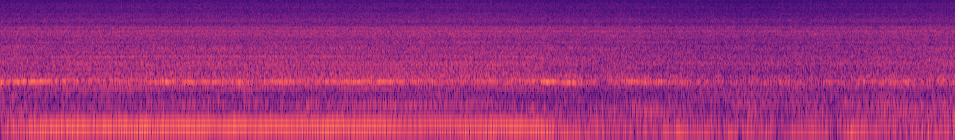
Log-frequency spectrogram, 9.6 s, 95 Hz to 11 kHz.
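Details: 2014 Ford F150 4x4 revved in place with hood open: thin, steady high nails-on-chalkboard squeal over the rev, fading as speed drops; first only when cold, now constant; source unknown; squeal when revving.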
